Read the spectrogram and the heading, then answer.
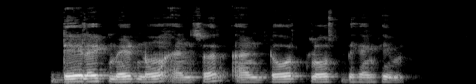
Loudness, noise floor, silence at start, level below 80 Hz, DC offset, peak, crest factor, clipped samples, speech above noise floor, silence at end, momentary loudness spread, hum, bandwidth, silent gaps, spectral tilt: -17 LUFS; -78 dBFS; 0.5 s; -60 dBFS; under 0.1%; -2 dBFS; 16 dB; under 0.1%; 62 dB; 0.75 s; 12 LU; none; 15.5 kHz; none; -5.5 dB/octave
